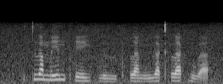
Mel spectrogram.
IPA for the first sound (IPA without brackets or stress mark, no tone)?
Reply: t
